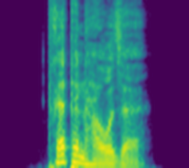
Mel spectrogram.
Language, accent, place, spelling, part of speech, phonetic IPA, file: German, Germany, Berlin, Treppenhause, noun, [ˈtʁɛpn̩ˌhaʊ̯zə], De-Treppenhause.ogg
- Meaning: dative of Treppenhaus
